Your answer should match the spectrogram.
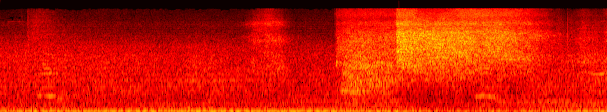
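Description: Semi-truck diesel engine idling with a steady low rumble. A loud hiss of escaping air starts a little over three seconds in and lasts about two seconds, typical of a truck's air brakes venting.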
